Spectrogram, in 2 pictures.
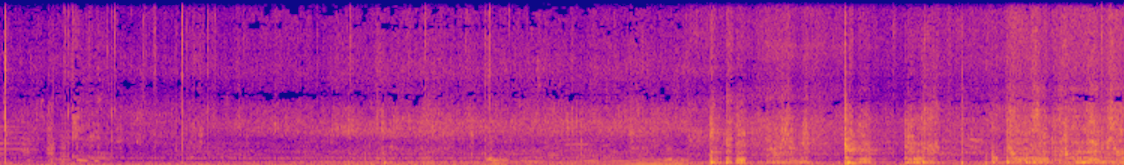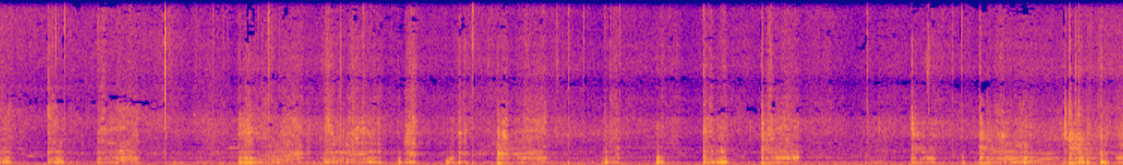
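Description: A long metal spatula stirring and scraping chicken pieces and onions frying in an aluminium pot, over a steady low sizzle. The scraping strokes start about six seconds in and come irregularly, a few a second.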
